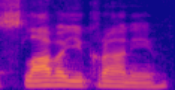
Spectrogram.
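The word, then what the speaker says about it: Слава Україні: Now, I haven't said this publicly for fear of pronouncing it incorrectly, but Slava Ukraini, correct?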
